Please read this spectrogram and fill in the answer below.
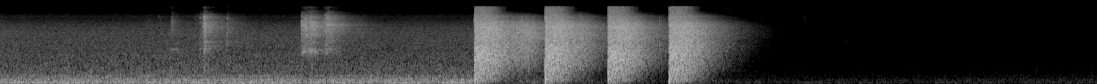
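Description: Walther P99 replica 9mm blank-firing pistol fired four times in quick succession, about 0.6 s apart, each shot sharp and loud with a short ringing tail, the last dying away over about a second. Two lighter clicks come a few seconds before the shots.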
